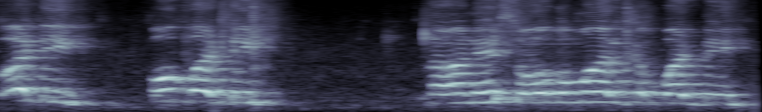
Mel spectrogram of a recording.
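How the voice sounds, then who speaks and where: A man's voice: very high-pitched, little pitch movement, bright, forceful tone, echoey room, recorded from a distance, a little hiss or hum, full character voice, poor audio. Man doing a whiny sad clown puppet. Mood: sulky. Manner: whiny, sulky, rapid Tamil chatter. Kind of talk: puppet show.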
